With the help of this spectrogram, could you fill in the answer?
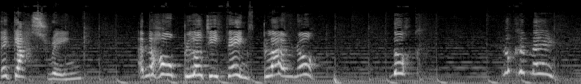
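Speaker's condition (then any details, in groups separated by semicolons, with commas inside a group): No condition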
